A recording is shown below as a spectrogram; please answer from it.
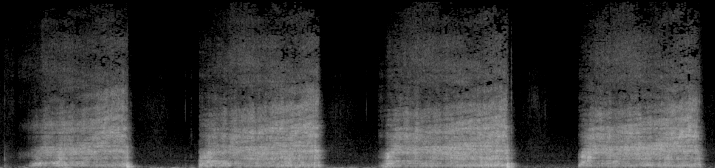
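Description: A wooden stylus scratches large areas clear on a scratch-art page, cutting through a black wax layer over orange and leaving curled shavings on the page. Four long, steady, broadband scratching strokes of about two seconds each sound as a dry, bright rasp, with short quiet pauses between them.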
